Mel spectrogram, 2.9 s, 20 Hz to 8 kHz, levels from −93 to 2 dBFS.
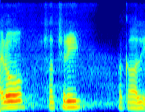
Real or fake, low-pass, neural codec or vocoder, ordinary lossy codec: fake; 7.2 kHz; codec, 16 kHz, 0.9 kbps, LongCat-Audio-Codec; none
